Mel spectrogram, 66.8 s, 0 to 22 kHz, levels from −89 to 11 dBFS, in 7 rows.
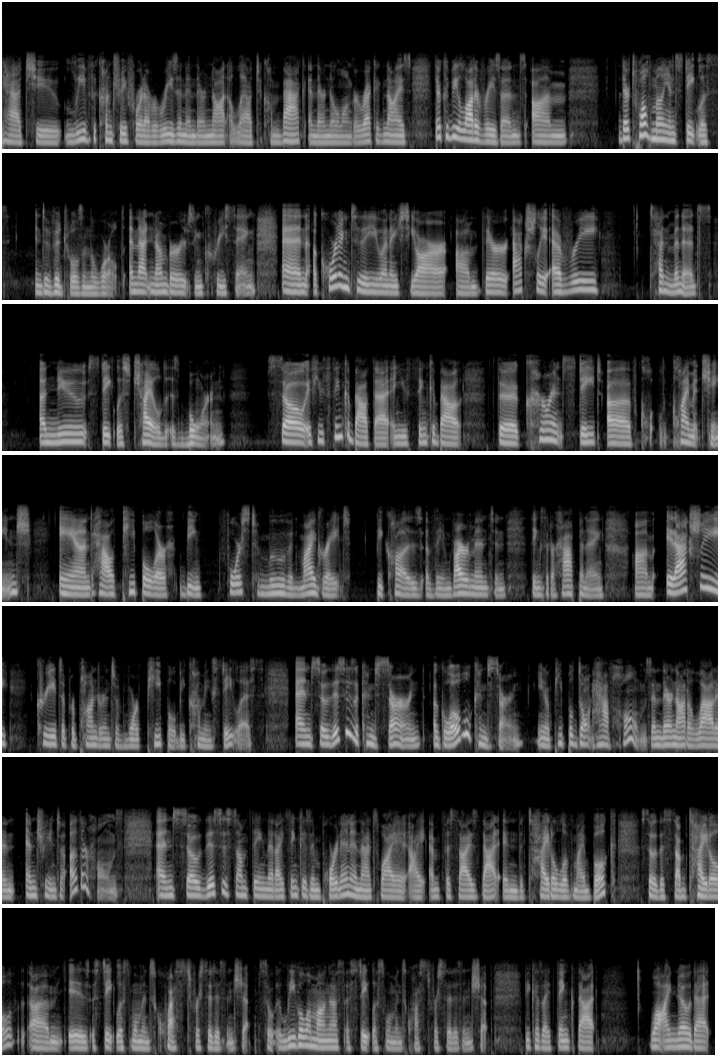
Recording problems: high frequencies cut off; noticeable; nothing above 5.5 kHz
abrupt cut into speech; at the start

